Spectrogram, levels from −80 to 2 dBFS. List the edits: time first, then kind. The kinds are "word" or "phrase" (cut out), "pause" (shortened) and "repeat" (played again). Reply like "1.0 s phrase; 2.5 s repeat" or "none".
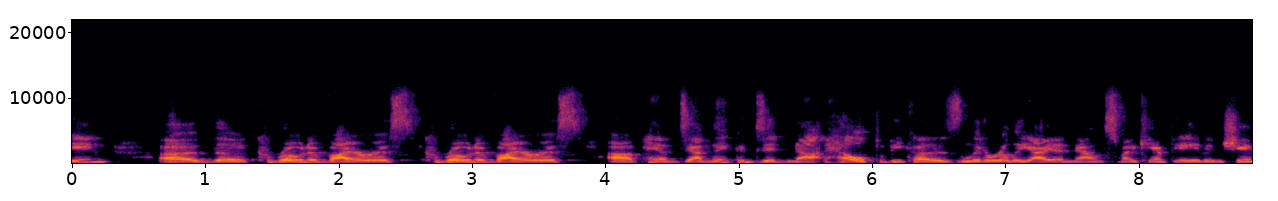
2.6 s repeat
